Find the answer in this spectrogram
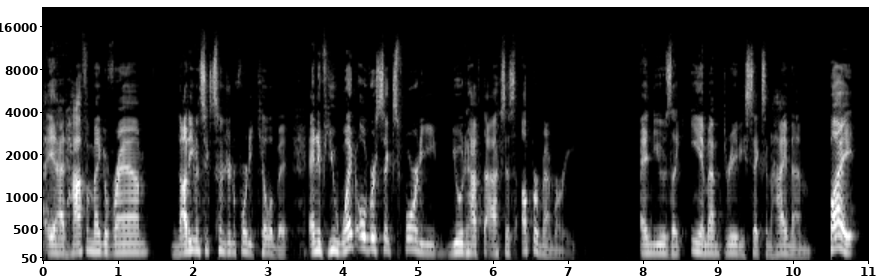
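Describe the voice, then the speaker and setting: Male host, forties, relaxed chat, rambling with fillers and restarts. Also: mid-range voice. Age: 40s. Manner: rambling, full of likes and restarts. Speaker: channel host. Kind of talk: casual chat.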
